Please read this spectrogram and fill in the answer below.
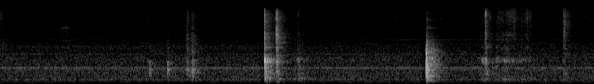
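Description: Clicks and clacks of a Pampered Chef Batter Mixer & Dispenser's plastic trigger being squeezed to portion out batter. There are two sharp clicks about a second and a half apart, with lighter clacks before and after.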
